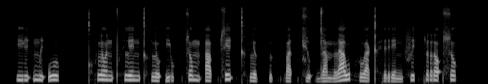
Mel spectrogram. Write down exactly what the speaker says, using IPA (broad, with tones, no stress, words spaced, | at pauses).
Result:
ji˦˥ʔmi˦˥ʔwu˥˩k̚ | kʰlo˧npʰli˧nkʰlu˨˩ʔ ju˨˩k̚so˧mʔa˨˩p̚si˦˥ʔ kʰlɯ˨˩k̚ʔɯ˨˩k̚pa˨˩t̚t͡ɕu˨˩ʔ da˨˩mla˥˩whu˨˩a̯ kʰri˩˦n fi˥˩t̚prɔ˥˩ʔso˥˩k̚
